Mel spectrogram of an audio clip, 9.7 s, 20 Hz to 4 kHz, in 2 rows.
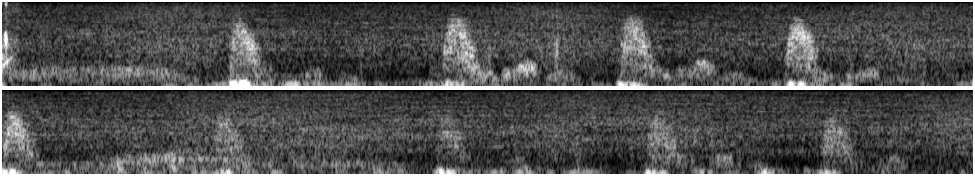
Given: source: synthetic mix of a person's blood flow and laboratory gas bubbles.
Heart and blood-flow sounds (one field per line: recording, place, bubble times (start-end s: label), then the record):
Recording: Doppler ultrasound of blood flow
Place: subclavian vein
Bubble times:
0.00-0.08 s: bubbles
From the record:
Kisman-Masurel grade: 211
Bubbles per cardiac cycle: several, 3 to 8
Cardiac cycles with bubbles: 1 to 10%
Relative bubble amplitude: barely perceptible (0.100 to 0.250)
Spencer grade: 1 (occasional bubble signal discernible with the cardiac motion signal, with majority of cardiac periods free of bubbles)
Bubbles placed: anywhere in the cardiac cycle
